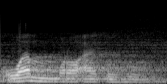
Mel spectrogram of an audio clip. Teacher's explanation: karena ada wawunya dan dia hamzahnya hamzah wasal, maka langsung masuk ke mim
